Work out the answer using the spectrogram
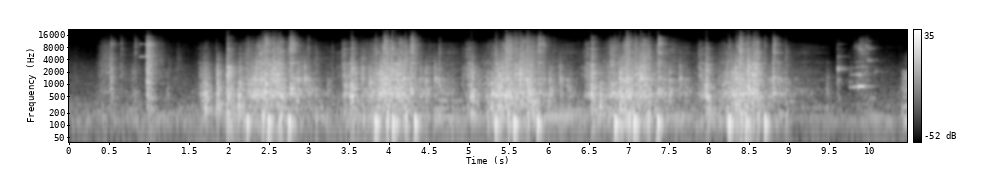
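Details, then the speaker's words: Ariens push mower after long storage, choke closed, no fuel shutoff: repeated rope pulls about every 1.5 seconds, each a short cranking whoosh with no firing. Won't start when pull-started; starter fluid into the carburetor is the next step. "guys so that was nothing obviously what I'm gonna do next is to spray some QuickStart right into the carburetor and see if we can get it to light off"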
